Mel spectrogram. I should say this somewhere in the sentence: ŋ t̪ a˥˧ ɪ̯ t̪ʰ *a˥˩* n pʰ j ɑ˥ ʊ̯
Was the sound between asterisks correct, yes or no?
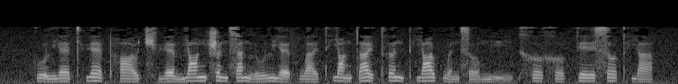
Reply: no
